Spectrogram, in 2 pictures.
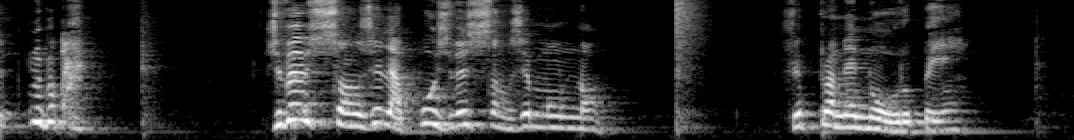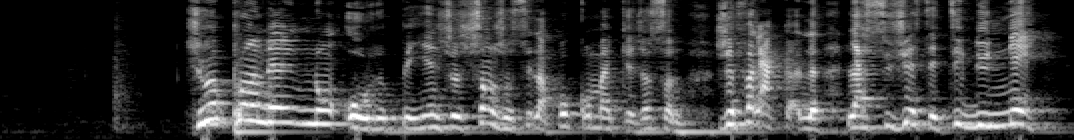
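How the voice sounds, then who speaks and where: A man's voice: high voice, a bit bright. A man from Cameroon, delivering an indignant, sarcastic monologue rant as a vlogger.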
